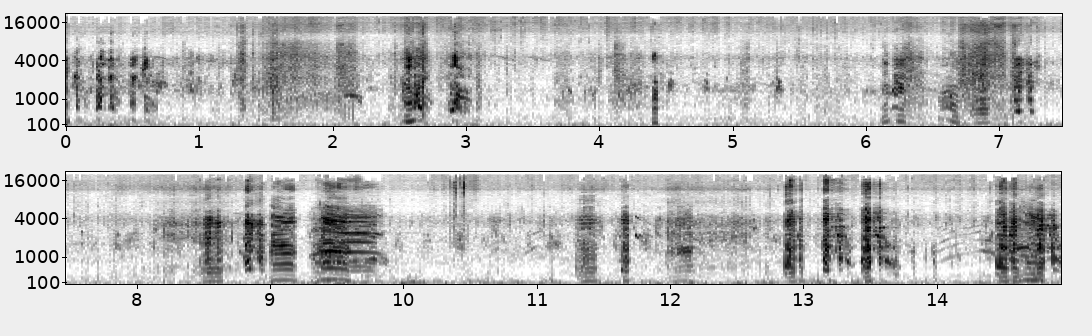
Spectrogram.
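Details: Gaggle of geese coming up together, scattered nasal honks and squawks from several birds at varying distances over steady low background rumble, with quieter gaps between bursts.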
